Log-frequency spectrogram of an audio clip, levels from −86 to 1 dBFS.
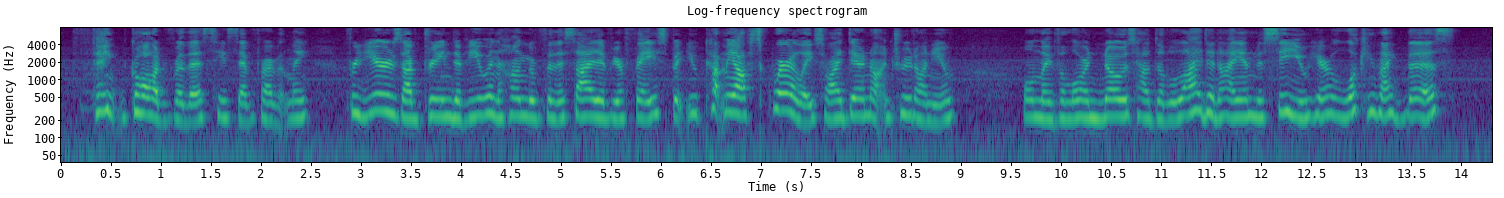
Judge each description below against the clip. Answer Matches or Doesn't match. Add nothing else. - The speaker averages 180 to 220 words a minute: Matches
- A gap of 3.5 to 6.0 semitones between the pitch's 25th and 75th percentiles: Doesn't match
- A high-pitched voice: Matches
